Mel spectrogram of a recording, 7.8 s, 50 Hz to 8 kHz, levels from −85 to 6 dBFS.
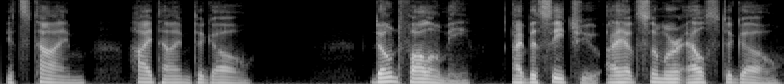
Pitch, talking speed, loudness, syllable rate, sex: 110 Hz, 140 wpm, -19 LUFS, 4.3 syllables/s, male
